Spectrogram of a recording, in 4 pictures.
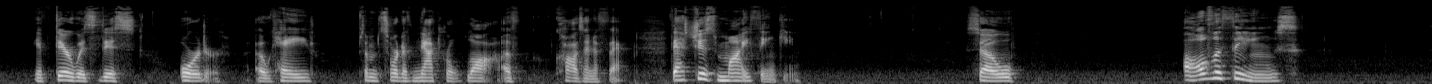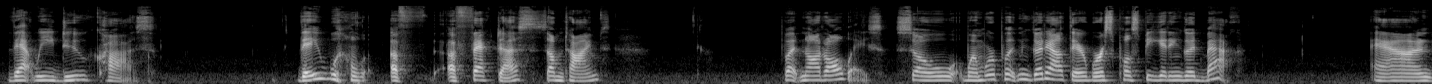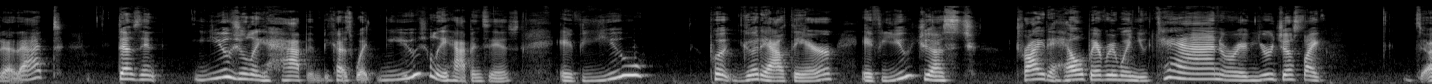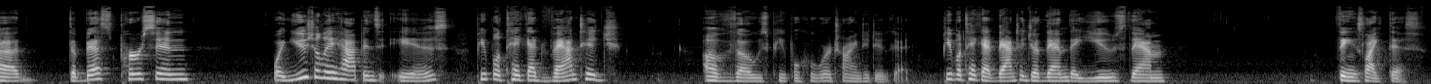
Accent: American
